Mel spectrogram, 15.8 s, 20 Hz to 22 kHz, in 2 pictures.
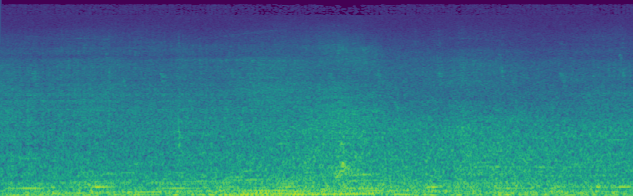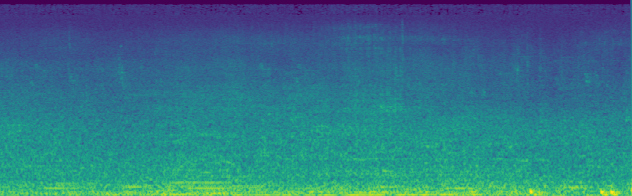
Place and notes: Berlin: Vermessungspunkt Friedelstraße / Maybachufer - Klangvermessung Kreuzkölln ::: 08.05.2012 ::: 16:00
Berlin, Germany, 8 May 2012, 16:00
